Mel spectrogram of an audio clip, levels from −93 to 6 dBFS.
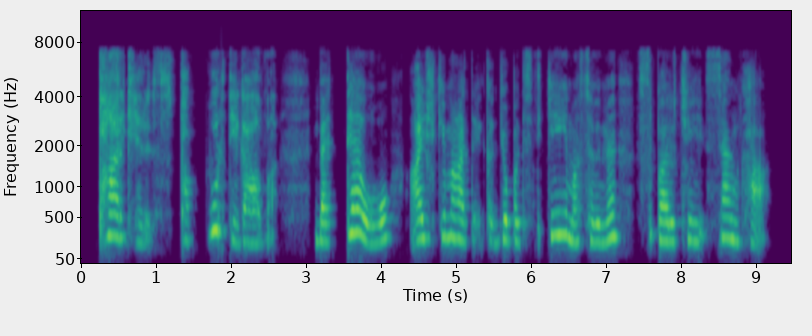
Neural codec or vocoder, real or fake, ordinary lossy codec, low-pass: codec, 16 kHz, 4 kbps, FreqCodec, larger model; fake; AAC, 48 kbps; 7.2 kHz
